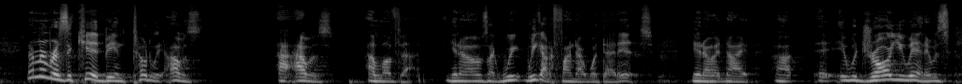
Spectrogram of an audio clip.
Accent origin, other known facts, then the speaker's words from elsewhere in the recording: Atlanta, Georgia, United States; I grew up in Atlanta, as y'all know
